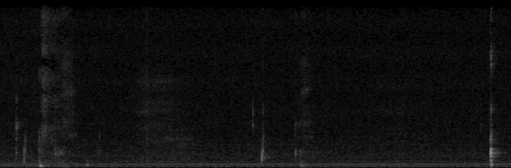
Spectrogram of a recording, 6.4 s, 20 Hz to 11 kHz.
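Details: 1-week-old baby with hiccups: three faint, abrupt catching sounds about three seconds apart in a quiet room.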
